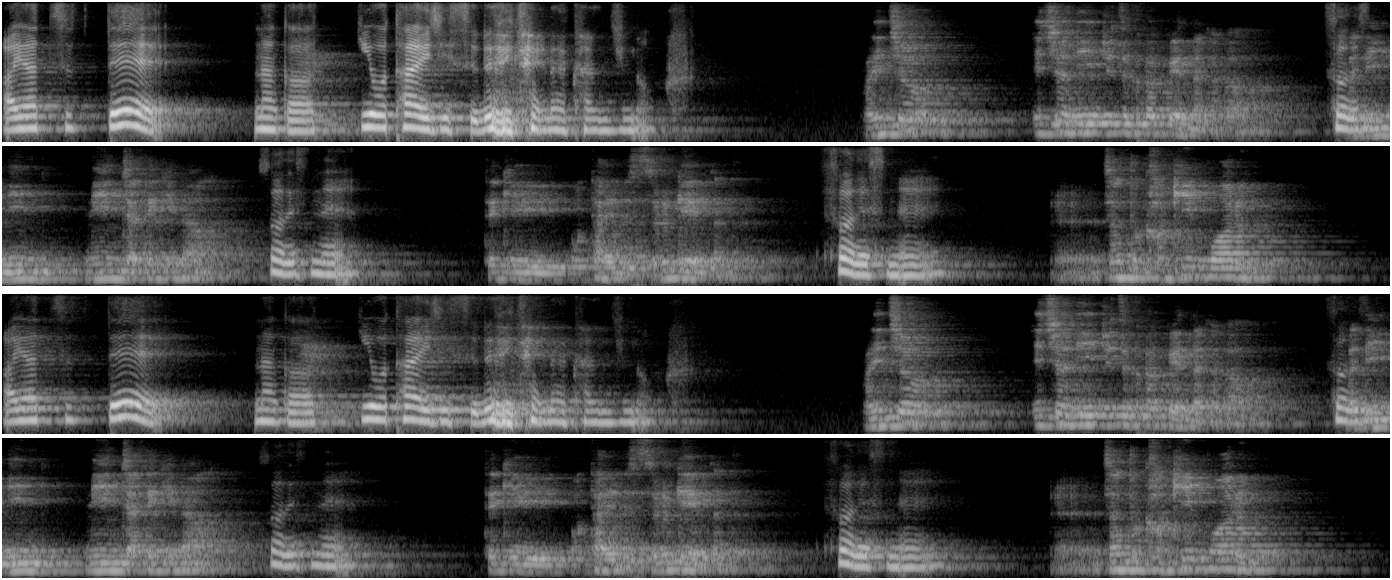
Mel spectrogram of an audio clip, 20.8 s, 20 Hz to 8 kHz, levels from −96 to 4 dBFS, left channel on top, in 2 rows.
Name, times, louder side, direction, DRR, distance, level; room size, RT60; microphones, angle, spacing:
voice 1, 0.0-1.2 1.9-2.4 2.7-4.9 10.0-10.2 12.4-13.1 16.7-17.5, left 4 dB, 75° left, 13 dB, 0.6 m, -24 dB
voice 2, 6.5-7.0 7.7-9.4 10.0-10.8 11.0-12.0 14.0-15.8 18.3-19.7, equal, 25° right, -1 dB, 6.4 m, -36 dB
19.5 x 16.5 x 9.5 m, 1.2 s
head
